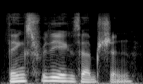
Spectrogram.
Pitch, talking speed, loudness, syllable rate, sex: 140 Hz, 170 wpm, -14 LUFS, 4.7 syllables/s, male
